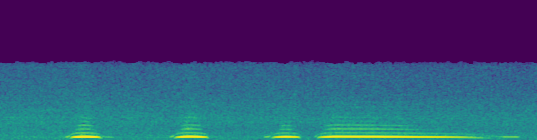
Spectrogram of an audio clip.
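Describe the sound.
An owl hoot imitated on a hunting call by a turkey hunter in the woods before dawn under a half moon: three short, evenly spaced hoots, then one long, drawn-out hoot that trails off and falls slightly. Loud, with no talking.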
